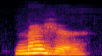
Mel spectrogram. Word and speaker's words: measure: Oke, jadi huruf R-nya itu nggak dibaca terlalu tebal ya, tapi agak tipis aja. Kemudian huruf S-nya itu dibacanya seperti huruf Z, gitu. Oke, kemudian untuk versi British-nya, untuk tunggalnya seperti ini. Measure, measure. Sedangkan untuk jamaknya seperti ini. Measures, measures. Seperti itu ya, jadi sama-sama S-nya jadi seperti huruf Z, tapi kalau British style ini huruf R-nya hilang gitu ya, hilang sama sekali.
